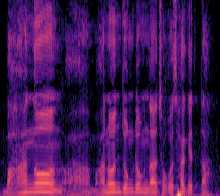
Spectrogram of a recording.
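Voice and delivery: ordinary talk, nothing marked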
